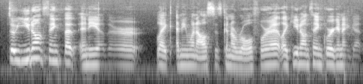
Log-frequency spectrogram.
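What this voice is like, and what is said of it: Sped-up sounding fast voice. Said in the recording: “What is that voice? ... You sound sped up.”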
